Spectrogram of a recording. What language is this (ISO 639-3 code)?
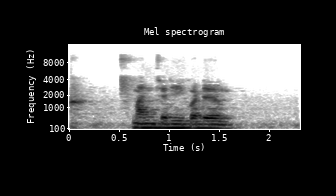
tha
